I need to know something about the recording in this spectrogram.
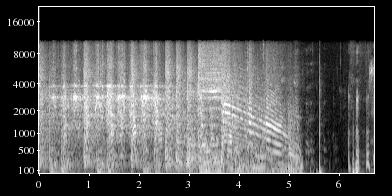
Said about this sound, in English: It's a surf record, and that's the ah. sound of the guys waxing their boards.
